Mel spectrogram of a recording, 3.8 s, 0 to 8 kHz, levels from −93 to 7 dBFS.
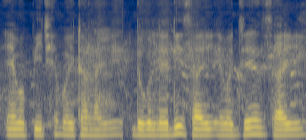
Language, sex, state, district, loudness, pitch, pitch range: Bajjika, male, Bihar, Vaishali, -16 LUFS, 130 Hz, 125-135 Hz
